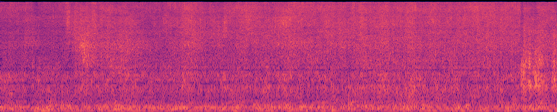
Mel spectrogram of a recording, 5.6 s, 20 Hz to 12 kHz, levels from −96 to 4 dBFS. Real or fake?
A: fake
